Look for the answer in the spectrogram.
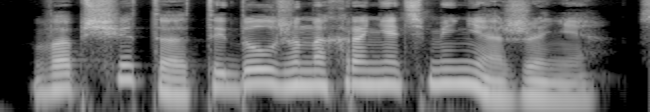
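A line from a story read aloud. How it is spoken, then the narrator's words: Quiet and calm. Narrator (Russian): сказала она тихо, ее голос был спокойным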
